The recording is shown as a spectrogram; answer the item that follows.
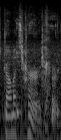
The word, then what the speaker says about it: dramaturg: The correct pronunciation is dramaturg, the researcher of the plays and There operas was, being but yeah, performed.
